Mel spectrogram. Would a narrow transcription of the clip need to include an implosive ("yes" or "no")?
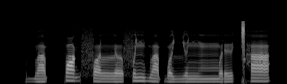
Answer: yes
